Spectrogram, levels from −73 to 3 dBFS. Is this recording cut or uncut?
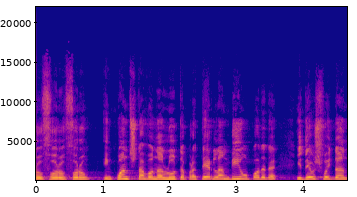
cut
